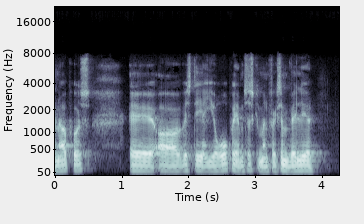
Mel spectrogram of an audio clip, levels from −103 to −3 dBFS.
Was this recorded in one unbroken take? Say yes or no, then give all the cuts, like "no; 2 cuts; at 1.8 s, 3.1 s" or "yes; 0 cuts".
no; 1 cut; at 2.2 s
